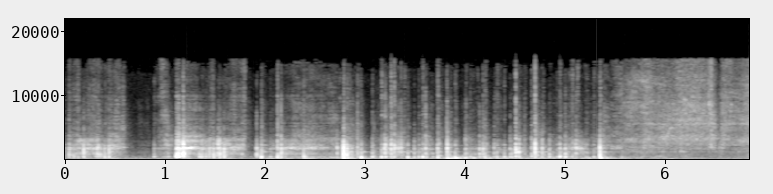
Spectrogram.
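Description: Long natural nails scratch and squeeze at the twist of a yellow latex modelling balloon that has been twisted into two air-filled segments. The result is a quiet, dense run of short, scratchy rubber squeaks and rubbing crackles with bright high-frequency detail and little low end.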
